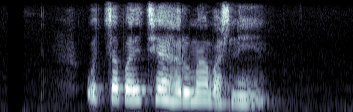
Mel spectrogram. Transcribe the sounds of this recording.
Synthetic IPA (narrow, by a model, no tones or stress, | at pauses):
utːsʌpʌɾikt͡sʰjaɦʌɾumabʌsne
